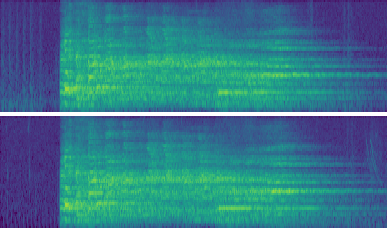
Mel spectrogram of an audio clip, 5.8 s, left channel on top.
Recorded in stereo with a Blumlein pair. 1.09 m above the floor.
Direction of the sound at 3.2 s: 5° left.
